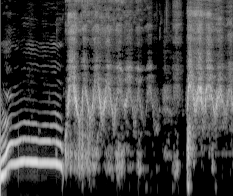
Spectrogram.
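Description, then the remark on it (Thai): A voice imitates the whoosh of a giant bird diving at high speed through the air with its wings folded: a steady, howl-like tone, then a breathy, wavering hiss that breaks briefly and surges again, fairly loud. “นี่คือเสียงแหวกอากาศ”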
